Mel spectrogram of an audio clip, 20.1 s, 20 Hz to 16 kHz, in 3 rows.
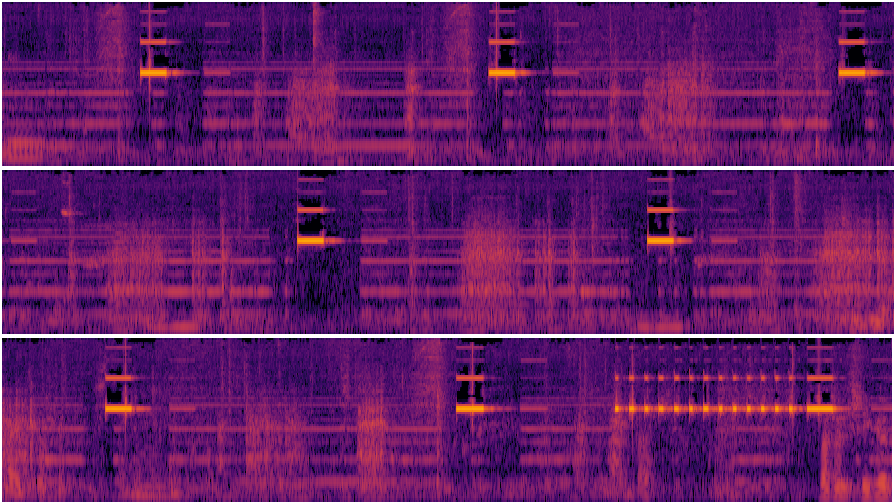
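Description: Prototype ventilator giving a short high beep once about every two and a half seconds, about 24 a minute, in time with its set breathing rate. About 18 seconds in it breaks into rapid continuous beeping: its high-pressure alarm, triggered by a simulated stiff, non-compliant lung.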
